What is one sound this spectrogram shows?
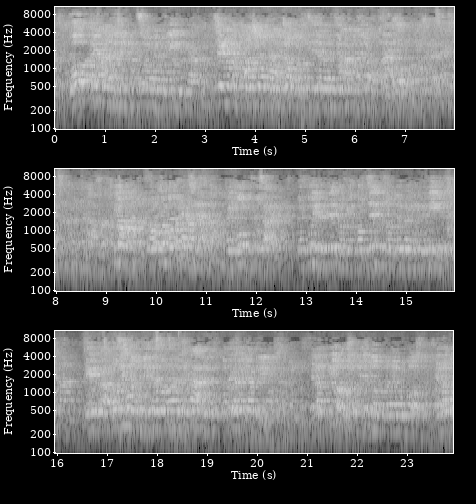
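An elderly man speaks loudly and with animation in a large echoing hall.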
